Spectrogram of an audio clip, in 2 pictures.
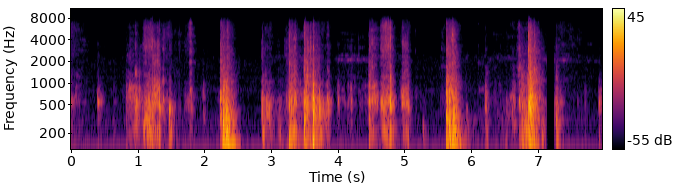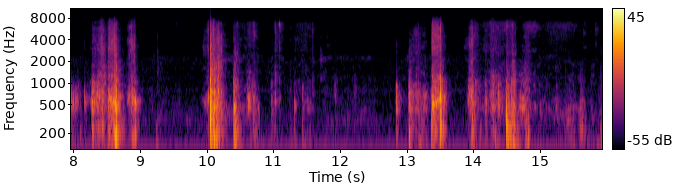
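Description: Cardboard trading-card boxes being handled and set down on a table: a string of irregular thunks and knocks, with a faint steady low hum underneath.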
